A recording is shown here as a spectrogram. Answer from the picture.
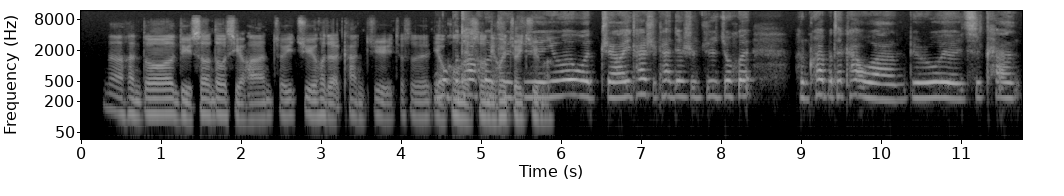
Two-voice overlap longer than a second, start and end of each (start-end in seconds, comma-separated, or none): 4.4-5.9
